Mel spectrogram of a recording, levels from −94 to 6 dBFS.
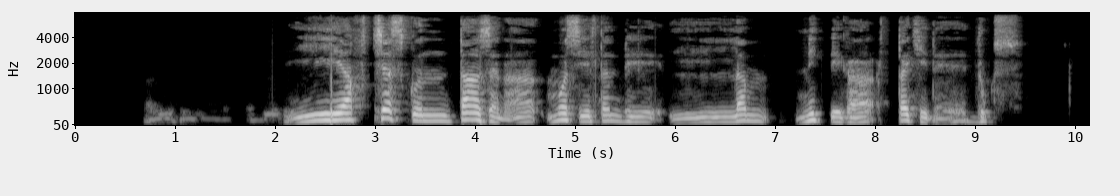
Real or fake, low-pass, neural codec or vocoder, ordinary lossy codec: fake; 7.2 kHz; codec, 16 kHz, 16 kbps, FreqCodec, larger model; AAC, 48 kbps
